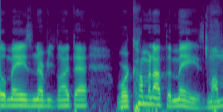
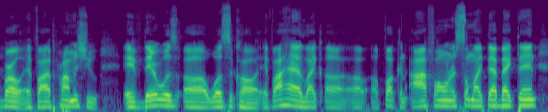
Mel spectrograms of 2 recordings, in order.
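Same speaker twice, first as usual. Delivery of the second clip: normal talking voice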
